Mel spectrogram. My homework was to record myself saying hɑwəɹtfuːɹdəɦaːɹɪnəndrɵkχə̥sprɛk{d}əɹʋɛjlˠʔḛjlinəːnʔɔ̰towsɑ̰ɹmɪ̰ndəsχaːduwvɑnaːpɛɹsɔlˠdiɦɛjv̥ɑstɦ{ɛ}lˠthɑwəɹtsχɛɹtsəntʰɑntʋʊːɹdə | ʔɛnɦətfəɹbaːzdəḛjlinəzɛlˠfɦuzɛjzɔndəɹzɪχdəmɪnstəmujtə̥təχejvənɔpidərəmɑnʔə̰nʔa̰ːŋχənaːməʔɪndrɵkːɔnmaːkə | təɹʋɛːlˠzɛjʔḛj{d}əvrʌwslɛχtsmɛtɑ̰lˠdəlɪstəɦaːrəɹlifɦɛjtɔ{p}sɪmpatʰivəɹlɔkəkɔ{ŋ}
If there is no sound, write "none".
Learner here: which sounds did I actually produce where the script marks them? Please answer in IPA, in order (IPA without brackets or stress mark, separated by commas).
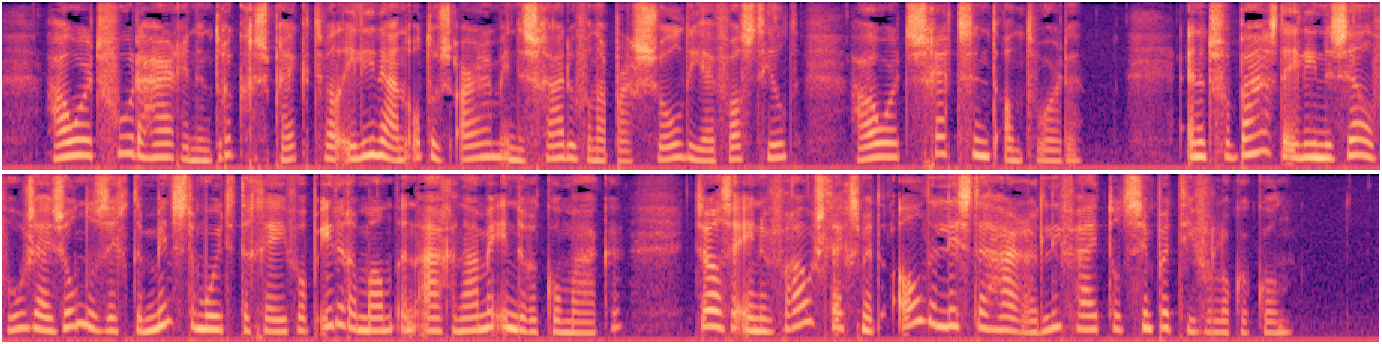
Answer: t, i, n, t, n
